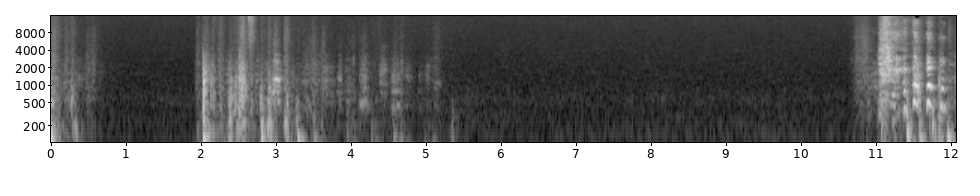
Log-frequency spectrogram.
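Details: Keyush, a pet husky indoors, searching for his owner hiding under his beanbag; rapid, breathy panting at about three to four breaths a second comes in two bursts separated by several seconds of silence.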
